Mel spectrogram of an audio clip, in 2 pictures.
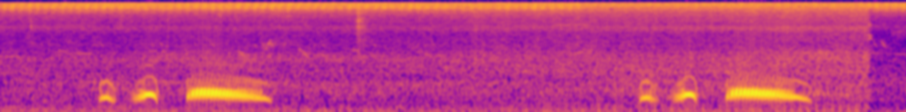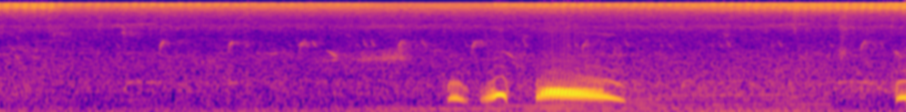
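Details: Spotted dove calling: two quick soft notes, then a longer, louder coo that slides downward. The phrase repeats three times, roughly every three seconds, over a low hum.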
